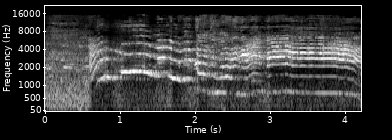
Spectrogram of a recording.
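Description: A woman's long, high-pitched squeal of excited surprise, held for about three and a half seconds, its pitch dropping partway through.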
